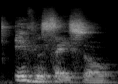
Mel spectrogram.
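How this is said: It is said in a pointed, aggressive tone. The speaker agrees reluctantly, with hidden resentment. "That's a different intonation. ... it's more aggressive"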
